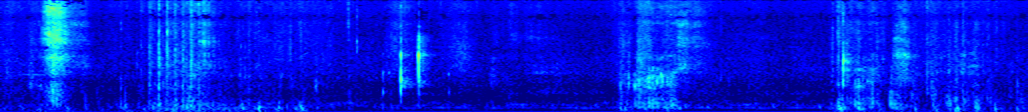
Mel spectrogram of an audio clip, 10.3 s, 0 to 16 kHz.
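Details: A 7-year-old male Shih Tzu gives short, rough huffs and grumbles, irritated after a self-grooming trim, bath and blow-dry.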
